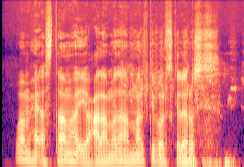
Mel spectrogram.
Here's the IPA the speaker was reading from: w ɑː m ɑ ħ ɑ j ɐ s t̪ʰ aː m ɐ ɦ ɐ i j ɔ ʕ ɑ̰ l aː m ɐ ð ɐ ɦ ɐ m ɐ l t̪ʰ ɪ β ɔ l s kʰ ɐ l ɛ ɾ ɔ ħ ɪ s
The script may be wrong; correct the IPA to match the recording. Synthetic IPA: w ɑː m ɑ ħ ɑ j ɐ s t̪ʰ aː m ɐ ɦ ɐ i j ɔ ʕ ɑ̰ l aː m ɐ ð ɐ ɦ ɐ m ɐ l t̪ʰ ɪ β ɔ l s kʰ ɐ l ɛ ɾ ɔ s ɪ s

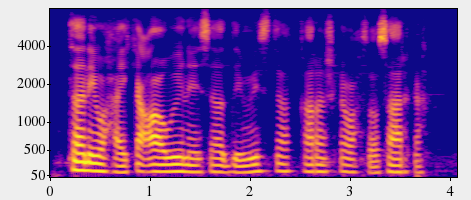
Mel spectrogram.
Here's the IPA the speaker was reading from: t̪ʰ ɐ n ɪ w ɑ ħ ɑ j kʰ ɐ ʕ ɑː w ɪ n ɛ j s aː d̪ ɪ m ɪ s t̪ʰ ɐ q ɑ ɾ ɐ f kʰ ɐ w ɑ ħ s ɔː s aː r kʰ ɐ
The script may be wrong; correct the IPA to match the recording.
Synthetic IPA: t̪ʰ ɐ n ɪ w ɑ ħ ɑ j kʰ ɐ ʕ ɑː w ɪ n ɛ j s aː d̪ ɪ m ɪ s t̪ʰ ɐ q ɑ ɾ ɐ ʃ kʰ ɐ w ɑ ħ s ɔː s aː r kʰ ɐ

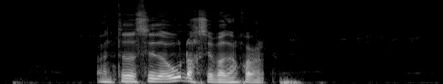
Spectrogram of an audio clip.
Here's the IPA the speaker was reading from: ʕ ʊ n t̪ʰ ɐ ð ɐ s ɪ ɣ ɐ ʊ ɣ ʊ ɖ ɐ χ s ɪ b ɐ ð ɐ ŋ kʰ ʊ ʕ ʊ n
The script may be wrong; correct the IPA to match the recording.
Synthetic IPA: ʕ ʊ n t̪ʰ ɐ ð ɐ s ɪ ð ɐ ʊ ɣ ʊ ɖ ɑ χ s ɪ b ɐ ð ɐ ŋ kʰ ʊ ʕ ʊ n

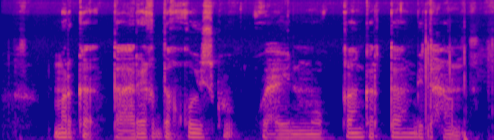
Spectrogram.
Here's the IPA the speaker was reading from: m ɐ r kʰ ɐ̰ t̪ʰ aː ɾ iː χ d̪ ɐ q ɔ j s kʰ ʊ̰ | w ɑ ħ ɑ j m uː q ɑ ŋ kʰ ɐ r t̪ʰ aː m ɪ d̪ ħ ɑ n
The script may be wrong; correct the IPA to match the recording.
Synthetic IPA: m ɐ r kʰ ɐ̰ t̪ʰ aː ɾ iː χ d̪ ɐ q ɔ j s kʰ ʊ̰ | w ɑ ħ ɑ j m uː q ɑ ŋ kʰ ɐ r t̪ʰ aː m ɪ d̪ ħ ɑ n

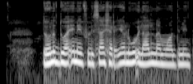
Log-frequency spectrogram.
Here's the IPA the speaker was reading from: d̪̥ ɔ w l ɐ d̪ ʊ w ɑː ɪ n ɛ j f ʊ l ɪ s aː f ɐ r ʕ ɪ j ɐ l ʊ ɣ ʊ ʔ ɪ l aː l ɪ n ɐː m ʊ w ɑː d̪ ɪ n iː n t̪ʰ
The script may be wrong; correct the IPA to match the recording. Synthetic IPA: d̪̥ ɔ w l ɐ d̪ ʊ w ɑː ɪ n ɛ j f ʊ l ɪ s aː ʃ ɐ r ʕ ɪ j ɐ l ʊ ɣ ʊ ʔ ɪ l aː l ɪ n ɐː m ʊ w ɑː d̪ ɪ n iː n t̪ʰ

